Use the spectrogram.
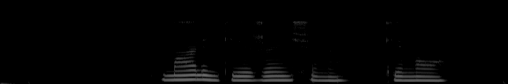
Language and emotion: Russian, sad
